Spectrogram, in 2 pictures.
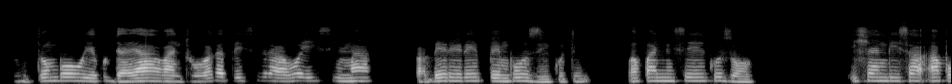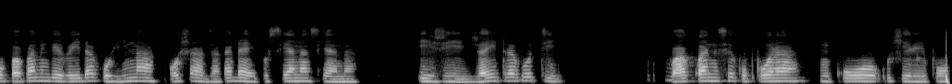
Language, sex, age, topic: Ndau, male, 25-35, health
